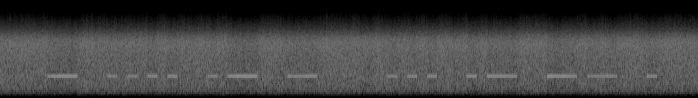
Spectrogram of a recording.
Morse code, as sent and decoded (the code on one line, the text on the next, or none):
- .... .- - / ... .- -- .
THAT SAME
